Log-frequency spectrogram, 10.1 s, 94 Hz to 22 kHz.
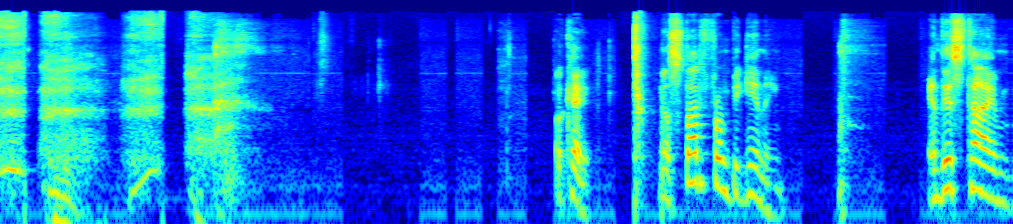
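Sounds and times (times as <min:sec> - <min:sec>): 
person breathing audibly in loud gasping bursts: 0:00.0 - 0:02.8
speech: 0:05.6 - 0:08.5, 0:09.3 - 0:10.1.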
